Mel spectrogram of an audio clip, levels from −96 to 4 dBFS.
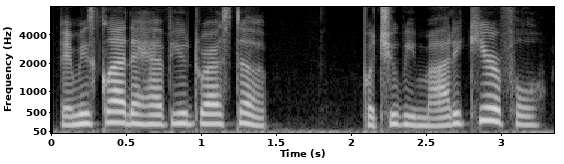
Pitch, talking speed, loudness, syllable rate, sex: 220 Hz, 215 wpm, -19 LUFS, 6.1 syllables/s, female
